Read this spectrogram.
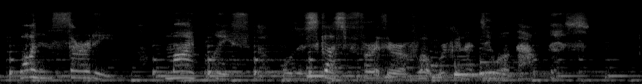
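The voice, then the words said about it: Whispering. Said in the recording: “Why are we whispering? ... I think for dramatic effect.”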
